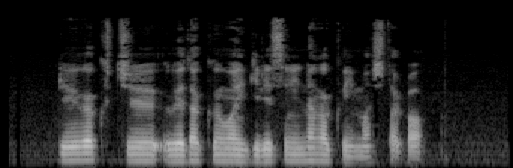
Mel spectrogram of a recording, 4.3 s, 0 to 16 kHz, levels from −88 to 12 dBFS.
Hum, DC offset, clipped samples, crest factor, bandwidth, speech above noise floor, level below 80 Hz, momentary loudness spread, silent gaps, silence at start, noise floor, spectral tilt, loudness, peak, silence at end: none; under 0.1%; under 0.1%; 20 dB; 11.5 kHz; 39 dB; -60 dBFS; 7 LU; none; 0.5 s; -61 dBFS; -5.5 dB/octave; -23 LUFS; -4 dBFS; 0.75 s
